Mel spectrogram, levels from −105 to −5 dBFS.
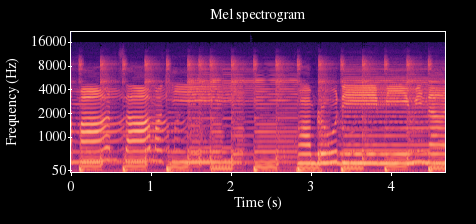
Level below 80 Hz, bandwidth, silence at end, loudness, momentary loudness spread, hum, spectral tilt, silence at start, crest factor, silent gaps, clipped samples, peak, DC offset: -38 dBFS; 13.5 kHz; 0 s; -22 LUFS; 8 LU; none; -3.5 dB/octave; 0 s; 16 dB; none; under 0.1%; -8 dBFS; under 0.1%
